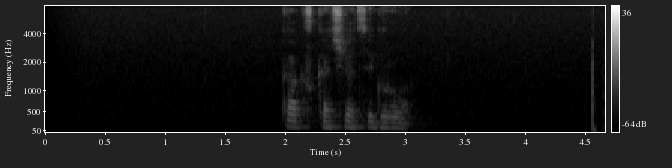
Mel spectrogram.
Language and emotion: Russian, neutral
